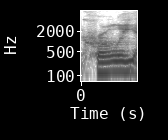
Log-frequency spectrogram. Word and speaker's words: Crowley: look it up and Crowley actually is the correct pronunciation of the name okay crow yeah even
